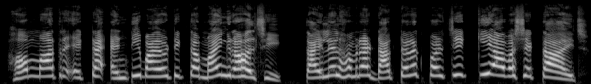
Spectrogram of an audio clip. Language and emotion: Maithili, angry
